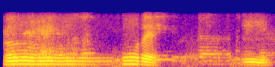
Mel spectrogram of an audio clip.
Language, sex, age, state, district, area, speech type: Kannada, male, 45-60, Karnataka, Dharwad, rural, conversation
